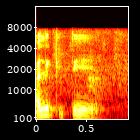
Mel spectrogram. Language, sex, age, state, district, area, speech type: Nepali, male, 30-45, West Bengal, Kalimpong, rural, spontaneous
